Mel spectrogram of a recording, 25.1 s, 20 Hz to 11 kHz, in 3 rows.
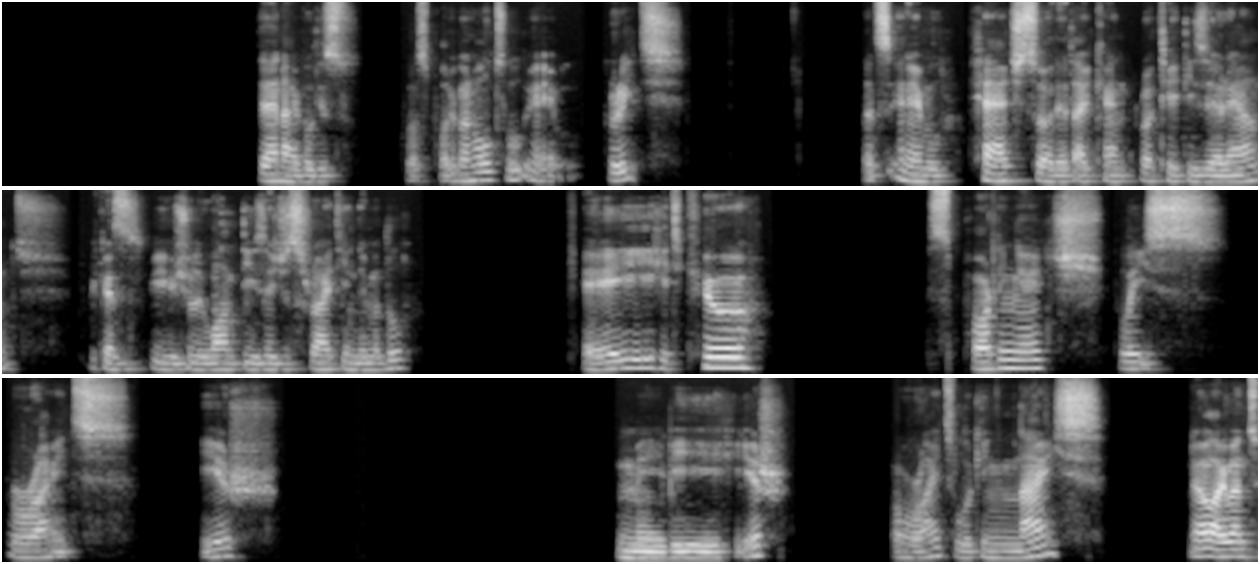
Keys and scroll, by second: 0.3 t, 8.9 2, 9.0 e, 9.8 2, 11.4 n, 12.5 q, 13.1 n, 13.4 a, 15.1-17.4 typing, 20.3 ctrl+z, 23.8 q.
